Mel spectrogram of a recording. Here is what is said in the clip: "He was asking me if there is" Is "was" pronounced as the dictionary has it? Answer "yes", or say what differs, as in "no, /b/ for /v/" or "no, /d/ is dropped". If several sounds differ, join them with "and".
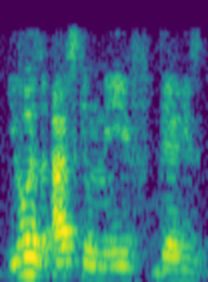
yes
